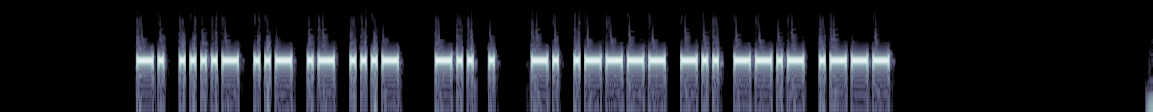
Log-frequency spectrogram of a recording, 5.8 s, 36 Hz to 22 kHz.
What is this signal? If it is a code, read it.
Morse code, heard as a keyed tone, about 46 wpm, 700 Hz. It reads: N4UAV DE N1DQJ
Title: USA Callsign DE Callsign - 5 Characters - 45wpm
